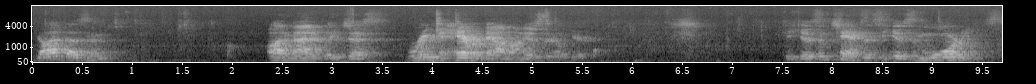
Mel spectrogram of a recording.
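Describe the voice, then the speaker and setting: Preacher in an echoey church hall. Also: male voice, medium pitch, a little slow, pauses often, far from the mic. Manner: conversational, with restarts and asides. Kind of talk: sermon. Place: church sanctuary.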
